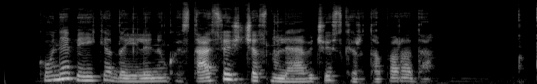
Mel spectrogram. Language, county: Lithuanian, Kaunas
